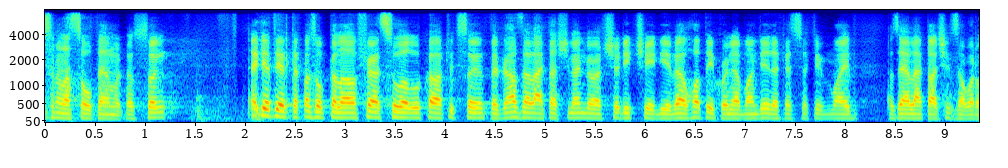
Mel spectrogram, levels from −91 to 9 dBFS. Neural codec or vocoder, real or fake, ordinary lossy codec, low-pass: codec, 16 kHz, 0.5 kbps, FunCodec, trained on Chinese and English, 25 frames a second; fake; none; 7.2 kHz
